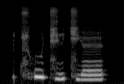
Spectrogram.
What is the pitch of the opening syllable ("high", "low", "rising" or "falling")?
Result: high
